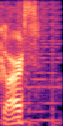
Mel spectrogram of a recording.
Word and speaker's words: Garth: I don't know why I mispronounced Garth there, whatever.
